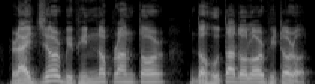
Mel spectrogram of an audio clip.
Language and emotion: Assamese, neutral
